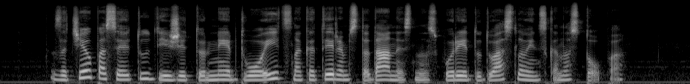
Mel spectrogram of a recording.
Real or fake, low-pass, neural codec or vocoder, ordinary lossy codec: fake; 19.8 kHz; autoencoder, 48 kHz, 128 numbers a frame, DAC-VAE, trained on Japanese speech; none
